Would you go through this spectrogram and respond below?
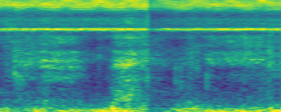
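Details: Crickets on the peaceful Sumber Lumpang route of Mount Penanggungan near Trawas, Mojokerto, in forest away from crowds. An unbroken high, ringing buzz sits at two steady pitches, with a brief soft scuff midway.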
